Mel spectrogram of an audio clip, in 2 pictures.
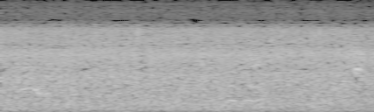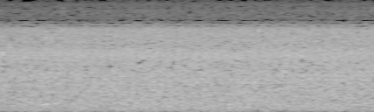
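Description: Heavy rain pouring steadily: a dense, even hiss of rain coming down after a long dry, hot spell.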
